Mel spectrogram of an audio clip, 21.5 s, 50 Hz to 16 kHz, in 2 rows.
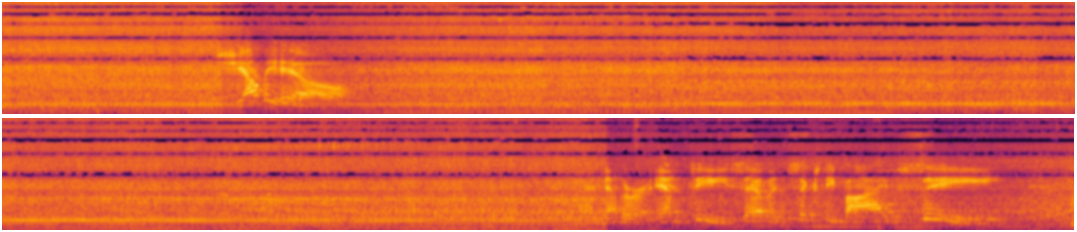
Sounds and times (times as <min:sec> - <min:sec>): Speech: 0:02.2 - 0:03.5, 0:16.5 - 0:20.7.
